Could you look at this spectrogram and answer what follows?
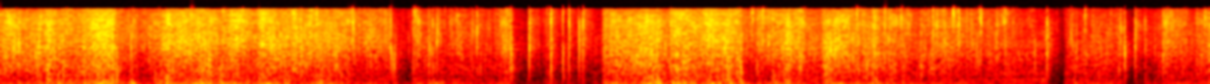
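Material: Plastic.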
